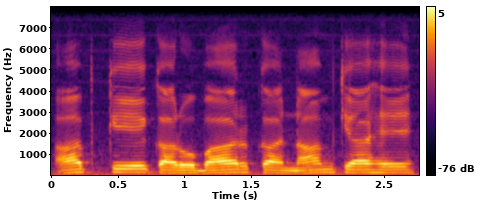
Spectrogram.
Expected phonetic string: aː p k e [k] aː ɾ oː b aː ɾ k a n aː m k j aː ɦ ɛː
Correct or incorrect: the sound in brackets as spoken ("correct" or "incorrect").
correct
